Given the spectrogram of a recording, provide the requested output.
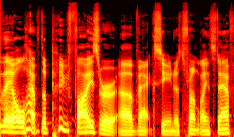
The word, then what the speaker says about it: Pfizer: up to ninety five did you pronounce the p at the front of five yeah pfizer this guy am i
